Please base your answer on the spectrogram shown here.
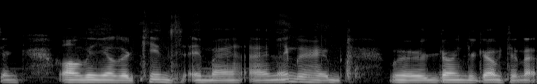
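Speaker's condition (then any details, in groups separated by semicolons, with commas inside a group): Cerebral palsy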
